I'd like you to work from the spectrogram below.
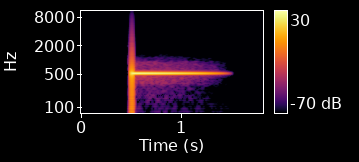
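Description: Telephone ringing for an incoming call: one electronic tone at a steady mid pitch, loud at the start and fading away over about a second, with silence before and after.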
